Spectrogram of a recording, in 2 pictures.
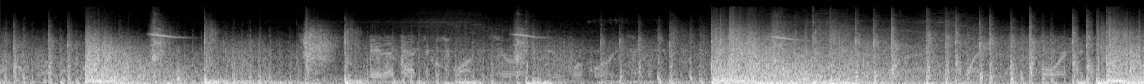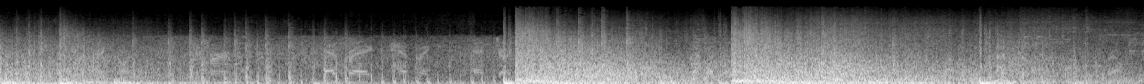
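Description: Loud explosions boom and rumble one after another.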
